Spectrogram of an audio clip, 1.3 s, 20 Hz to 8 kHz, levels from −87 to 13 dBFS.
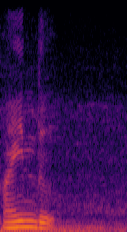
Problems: constant background noise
